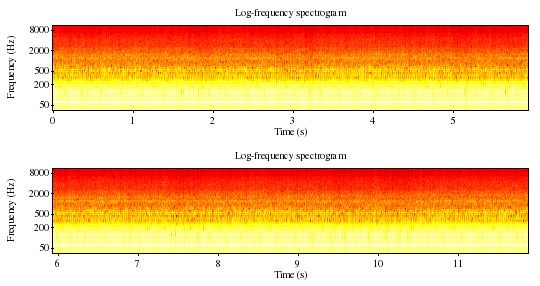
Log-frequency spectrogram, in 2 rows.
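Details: Can-Am Maverick R with Evolution Powersports flex-fuel system running on tested 85% E85 after a cold start (meter read up to 82%): deep, steady rumble, no misses, knocks or hunting; normal clean running on ethanol.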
